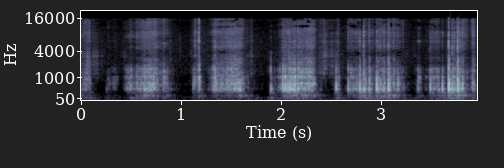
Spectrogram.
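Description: A metal pick scrapes and carves grooves into the top of a solid gold-painted plaster excavation bar held in the hand, with a pile of crumbs beside it. The result is a series of irregular, gritty scraping strokes of varying length, separated by short pauses, with a dry, crumbly texture centered in the midrange and almost no ring.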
